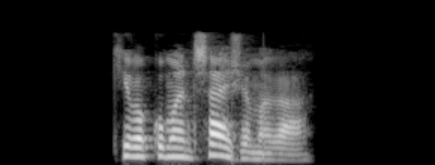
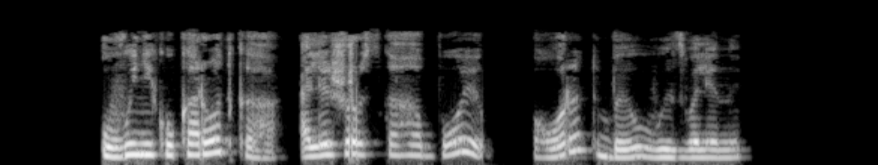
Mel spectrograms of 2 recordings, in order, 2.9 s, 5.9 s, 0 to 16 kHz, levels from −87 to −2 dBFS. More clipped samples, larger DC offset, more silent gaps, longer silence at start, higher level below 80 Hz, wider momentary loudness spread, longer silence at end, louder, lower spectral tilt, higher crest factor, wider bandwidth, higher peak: neither; neither; second, none vs 1.93-1.99 s, 3.36-3.54 s; about the same, 0.75 s vs 0.65 s; second, -70 dBFS vs -58 dBFS; about the same, 9 LU vs 11 LU; about the same, 0.85 s vs 0.95 s; second, -19 LUFS vs -16 LUFS; about the same, -5 dB/octave vs -6 dB/octave; about the same, 20 dB vs 16 dB; about the same, 7.8 kHz vs 8 kHz; about the same, -2 dBFS vs 0 dBFS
